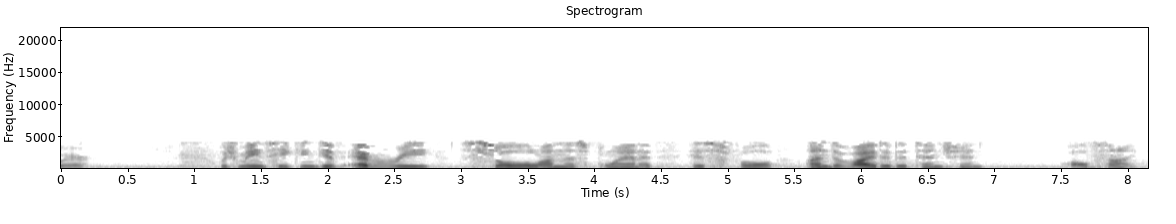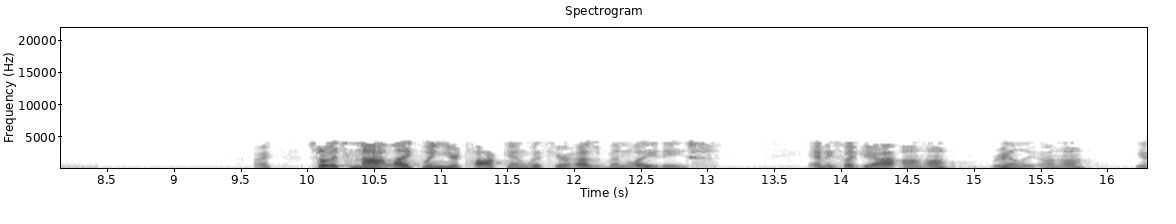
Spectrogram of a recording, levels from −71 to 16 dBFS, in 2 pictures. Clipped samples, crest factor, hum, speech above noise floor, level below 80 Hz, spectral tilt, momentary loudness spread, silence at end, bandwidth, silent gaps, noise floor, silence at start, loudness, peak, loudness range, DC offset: under 0.1%; 24 dB; none; 38 dB; -56 dBFS; -9.5 dB/octave; 19 LU; 0 s; 4.4 kHz; none; -62 dBFS; 0 s; -24 LUFS; 0 dBFS; 7 LU; under 0.1%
